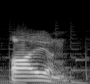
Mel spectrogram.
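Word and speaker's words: iron: थोड़ा कॉम्प्लिकेटेड है क्योंकि इसमें कोई आर को साइलेंट पढ़ा जाता है और ये थोड़ा डिफ़िकल्ट होता है, कुछ लोग इसको प्रोनाउंस नहीं कर पाते, तो इसको हम थोड़ा देख लेते हैं। इसको हम पढ़ेंगे आयरन, आयरन, आयरन नहीं और ना ही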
